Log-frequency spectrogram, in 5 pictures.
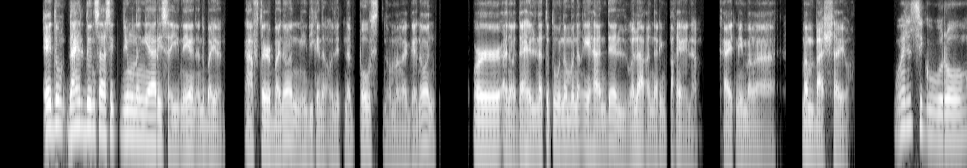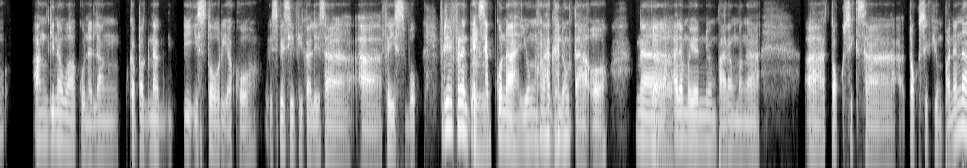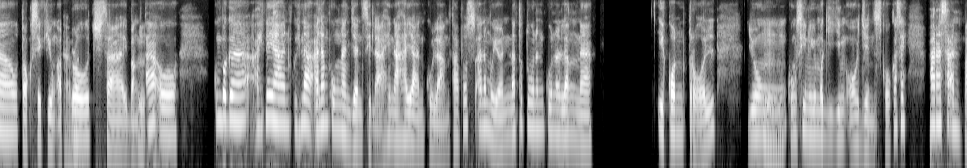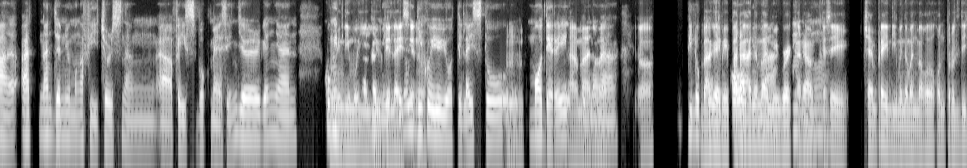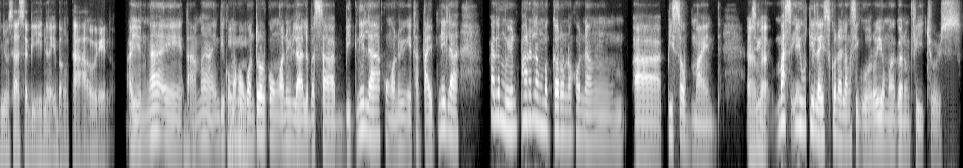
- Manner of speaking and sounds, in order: tapping; other background noise
- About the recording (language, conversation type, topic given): Filipino, podcast, Ano ang epekto ng midyang panlipunan sa pakikipagkapwa mo?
